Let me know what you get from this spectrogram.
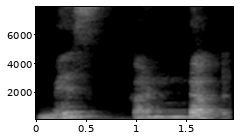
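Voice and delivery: stretched out, syllable by syllable; slow dictation. Shown as a demonstration. Teacher dictating a shorthand word to the class, slowly. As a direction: say it slowly for writing along.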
